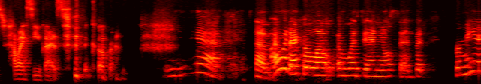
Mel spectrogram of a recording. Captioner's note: laugh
